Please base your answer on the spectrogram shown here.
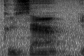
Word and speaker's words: cousine: Le cousin et la cousine. Que é o primo e a prima. Tomar cuidado aqui para não pronunciar esse U, cousine, em cuisine. Não é um U com biquinho, tá?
